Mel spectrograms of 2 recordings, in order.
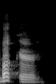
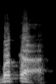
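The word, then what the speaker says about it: Bukka: that's bu bu kka I'm saying it right not Booker but Booka book of white they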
